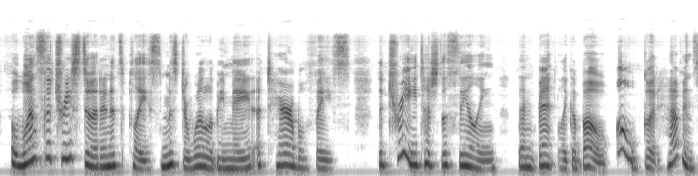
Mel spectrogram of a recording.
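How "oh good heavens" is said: gasped out with a sharp intake. A man sees the tree bent against his ceiling and exclaims, gasping. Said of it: "he gasped".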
